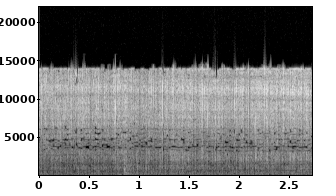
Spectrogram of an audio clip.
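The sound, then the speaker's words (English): Steady bubbling of liquid in a cup with ice, made on purpose as a sound, a continuous fizzy, crackling gurgle that holds at an even level for a few seconds with no voices. “I don't know if my fucking ice gave it away that I used my cup for that sound”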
